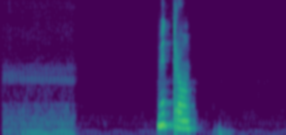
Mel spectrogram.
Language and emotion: Russian, neutral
